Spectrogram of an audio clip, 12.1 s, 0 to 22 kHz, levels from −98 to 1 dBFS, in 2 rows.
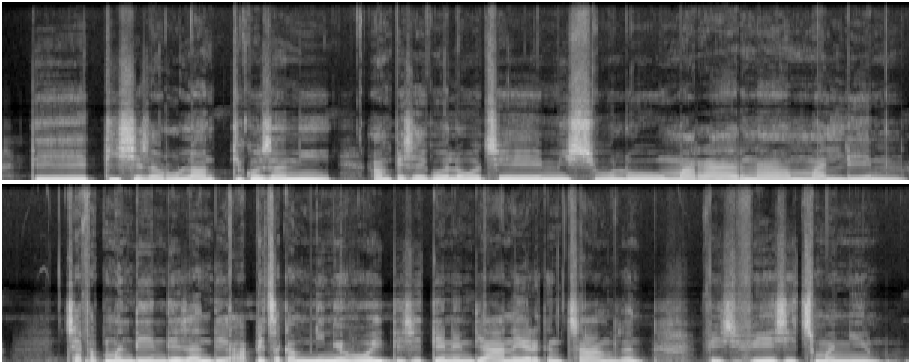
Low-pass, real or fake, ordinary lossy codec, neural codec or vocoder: none; real; none; none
